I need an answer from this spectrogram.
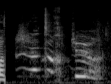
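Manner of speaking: shrill incredulous echo of torture; mock shock. Real, not acted. Youtubeuse echoes the hater's word, outraged and mocking. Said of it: "Oh là, carrément".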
